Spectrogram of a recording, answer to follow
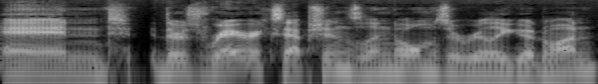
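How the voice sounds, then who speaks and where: On a very clean recording with a silent background, a man with a fairly high pitch speaks at a moderate pace in an unremarkable speaking voice, with ordinary pitch variation. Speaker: hockey insider. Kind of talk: casual interview. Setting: live studio at event.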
